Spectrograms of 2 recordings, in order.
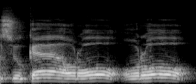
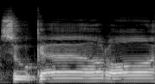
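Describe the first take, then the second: First: سكارى ending in a rounded ro; rounded-lip mistake. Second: سكارى chanted slowly, open dark را, lips unrounded; unrounded heavy ra. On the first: Teacher shows what not to say, rounded ra. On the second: Teacher shows the correct word, lips unrounded. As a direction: keep the end of سكارى open. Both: Shown as a demonstration. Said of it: "لا تكور الشفاه".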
